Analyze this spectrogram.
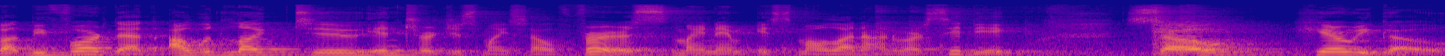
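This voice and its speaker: With an Indonesian accent, the speaker talks at a fairly slow pace with lively intonation amid noticeable background noise. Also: man, fairly high pitch for a man. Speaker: student presenter. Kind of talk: oral presentation.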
